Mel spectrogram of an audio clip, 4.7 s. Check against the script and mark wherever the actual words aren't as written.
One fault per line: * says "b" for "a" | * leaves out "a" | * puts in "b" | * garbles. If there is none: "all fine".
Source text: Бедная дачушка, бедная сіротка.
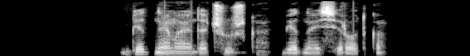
* puts in "мая"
